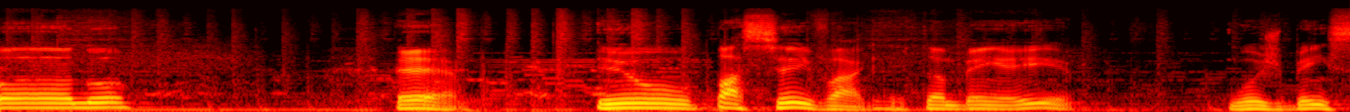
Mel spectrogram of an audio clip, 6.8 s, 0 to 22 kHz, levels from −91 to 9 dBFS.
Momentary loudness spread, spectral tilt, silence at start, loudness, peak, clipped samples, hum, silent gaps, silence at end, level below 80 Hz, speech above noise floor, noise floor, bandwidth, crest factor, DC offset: 20 LU; -6.5 dB/octave; 0 s; -25 LUFS; -10 dBFS; under 0.1%; none; none; 0 s; -54 dBFS; 31 dB; -55 dBFS; 15 kHz; 16 dB; under 0.1%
